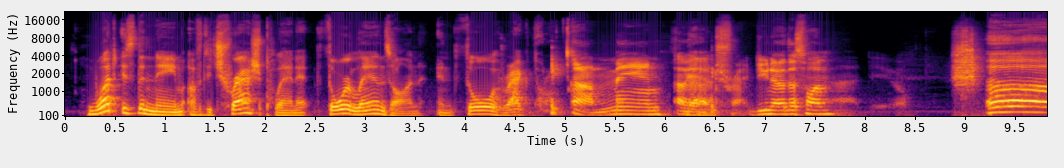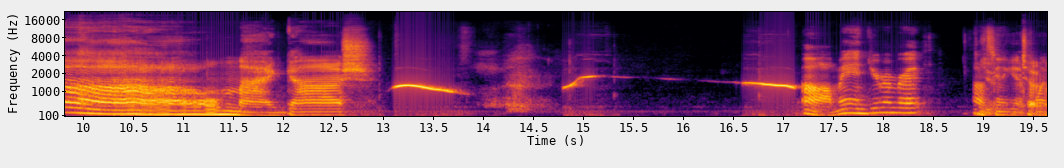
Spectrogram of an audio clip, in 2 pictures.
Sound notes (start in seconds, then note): 13.0 whistling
